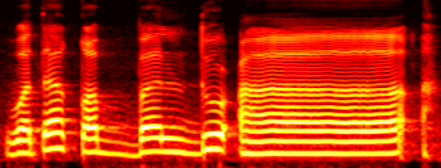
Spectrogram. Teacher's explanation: ہم نے وقف کیا ہے تو حمزہ پہ تھوڑا جھٹکے کے ساتھ وقف کریں گے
